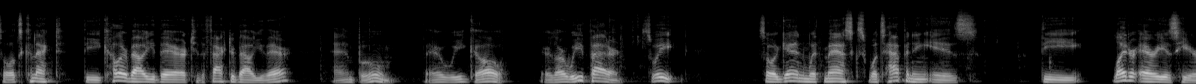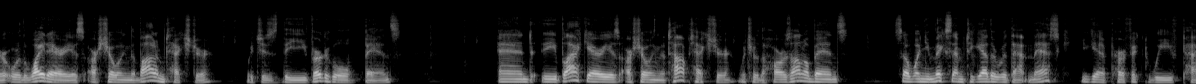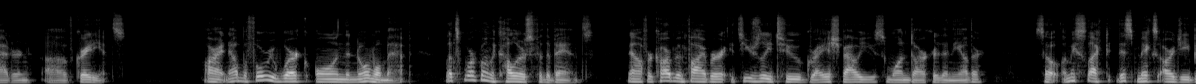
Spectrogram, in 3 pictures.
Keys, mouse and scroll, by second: 0.2 click, 3.5-3.9 scroll up 1, 4.6-4.9 scroll down 1, 5.4-5.8 scroll up 1, 6.0 shift+middle click, 6.3 ctrl+middle click, 9.0 middle click, 9.8 ctrl+shift+click, 14.1 ctrl+shift+click, 19.1 ctrl+shift+click, 34.7 click.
